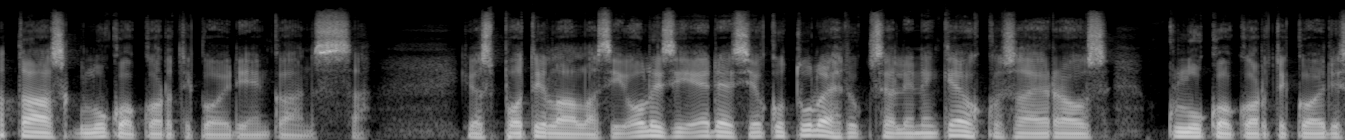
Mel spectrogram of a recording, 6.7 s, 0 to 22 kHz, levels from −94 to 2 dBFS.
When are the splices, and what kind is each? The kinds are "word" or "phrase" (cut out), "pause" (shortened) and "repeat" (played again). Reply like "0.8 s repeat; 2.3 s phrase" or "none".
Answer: none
